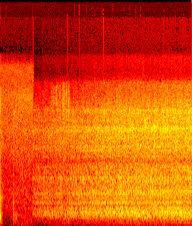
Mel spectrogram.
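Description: A helicopter engine whirs in a steady, dense drone that swells slightly in loudness over a few seconds, with no voices present, as the helicopter flies away after touching down to drop off a passenger.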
